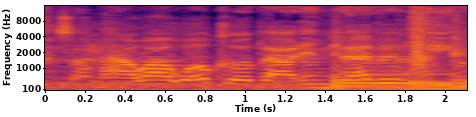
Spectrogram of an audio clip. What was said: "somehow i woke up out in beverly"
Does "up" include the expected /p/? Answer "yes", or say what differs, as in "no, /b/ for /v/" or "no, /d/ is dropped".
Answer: no, /b/ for /p/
